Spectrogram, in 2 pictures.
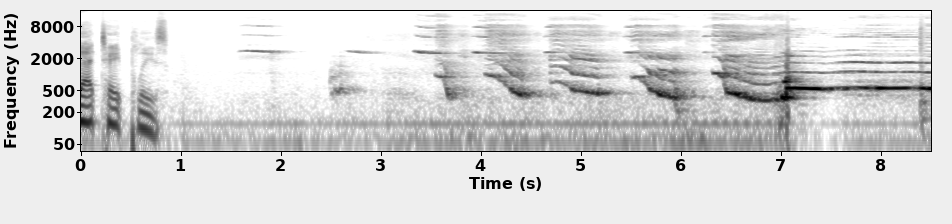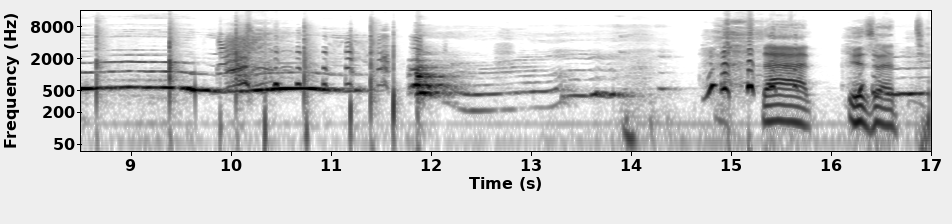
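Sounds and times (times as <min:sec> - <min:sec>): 
speech: 0:00.0 - 0:01.0, 0:07.0 - 0:07.2, 0:15.4 - 0:17.0
dog howling at a window: 0:01.6 - 0:14.5, 0:16.4 - 0:17.0
laughter: 0:09.9 - 0:11.8, 0:14.7 - 0:16.5.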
